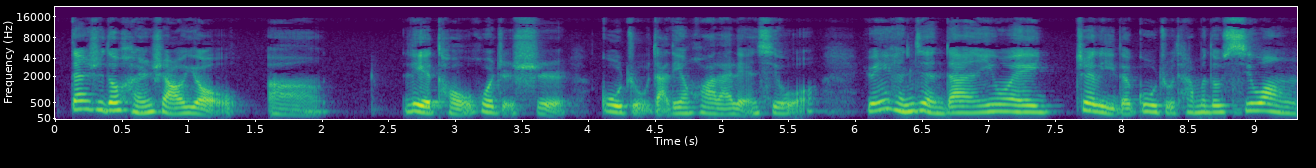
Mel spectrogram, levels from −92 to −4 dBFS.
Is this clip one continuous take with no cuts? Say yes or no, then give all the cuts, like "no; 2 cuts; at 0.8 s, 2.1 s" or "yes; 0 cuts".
yes; 0 cuts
